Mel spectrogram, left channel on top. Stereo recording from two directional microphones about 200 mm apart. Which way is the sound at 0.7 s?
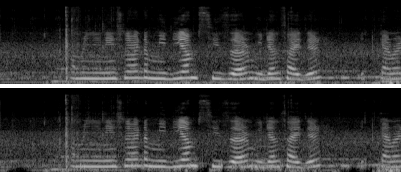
15° left (ahead or behind).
